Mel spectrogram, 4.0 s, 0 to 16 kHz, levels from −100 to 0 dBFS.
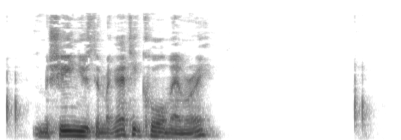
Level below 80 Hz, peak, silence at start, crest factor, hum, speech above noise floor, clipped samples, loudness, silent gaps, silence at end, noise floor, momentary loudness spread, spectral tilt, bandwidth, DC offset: -58 dBFS; -10 dBFS; 0.35 s; 18 dB; none; over 66 dB; under 0.1%; -25 LUFS; none; 1.95 s; under -90 dBFS; 15 LU; -7 dB/octave; 11 kHz; under 0.1%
